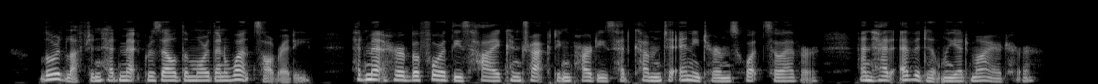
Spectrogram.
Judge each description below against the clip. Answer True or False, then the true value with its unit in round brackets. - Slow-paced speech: False (155 wpm)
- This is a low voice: False (180 Hz)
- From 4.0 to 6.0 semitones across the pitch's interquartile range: False (2.7 semitones)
